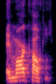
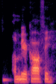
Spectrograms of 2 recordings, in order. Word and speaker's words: Amir Coffey: Amar Coffey of Coffee. I think I said it right from the Clippers. Amir Coffey.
